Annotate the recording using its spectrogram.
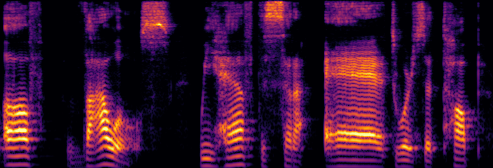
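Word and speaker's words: สระแอ: we have to make sure that we all pronounce it the same way. Now, this is the card of sara air, and as you can see, there's twice basically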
